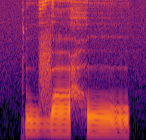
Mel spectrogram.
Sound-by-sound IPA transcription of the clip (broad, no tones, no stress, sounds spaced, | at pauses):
ɾ u v ɑ h o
